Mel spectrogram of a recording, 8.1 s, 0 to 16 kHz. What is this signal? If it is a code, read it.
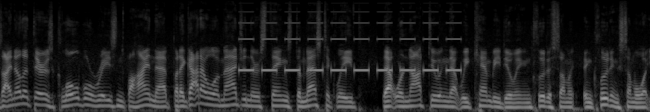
Beep code, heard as beeps from a small speaker, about 1600 Hz, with speech in English. 10 short. In AMI BIOS tables: CMOS shutdown register error.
